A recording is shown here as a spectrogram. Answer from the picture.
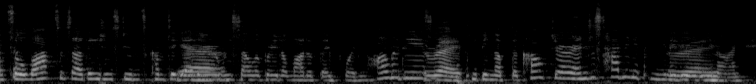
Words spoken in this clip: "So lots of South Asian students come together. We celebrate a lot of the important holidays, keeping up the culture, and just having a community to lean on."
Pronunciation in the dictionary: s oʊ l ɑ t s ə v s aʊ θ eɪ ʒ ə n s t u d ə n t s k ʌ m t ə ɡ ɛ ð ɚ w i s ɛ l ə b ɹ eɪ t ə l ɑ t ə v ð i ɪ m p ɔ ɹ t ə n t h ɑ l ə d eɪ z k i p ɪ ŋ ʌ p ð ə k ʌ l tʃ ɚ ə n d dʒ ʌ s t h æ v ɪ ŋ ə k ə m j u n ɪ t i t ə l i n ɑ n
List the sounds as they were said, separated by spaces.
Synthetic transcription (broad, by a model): s oʊ l ɑ t s ə v s aʊ θ eɪ ʒ ə n s t u d n t s k ʌ m t ə ɡ ɛ ð ɚ w i s ɛ l ə b ɹ eɪ t ə l ɑ t ə v ð i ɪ m p ɔ ɹ t n t h ɑ l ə d eɪ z k i p ɪ ŋ ʌ p ð ə k ʌ l tʃ ɚ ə n dʒ ʌ s t h æ v ɪ ŋ ə k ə m j u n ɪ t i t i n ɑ n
